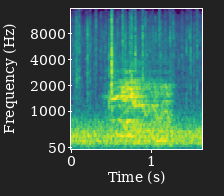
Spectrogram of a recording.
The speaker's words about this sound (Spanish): La cosa se puso más extraña la siguiente noche. Oí de nuevo esos galopes, y esta vez Aquello empezó a relinchar.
